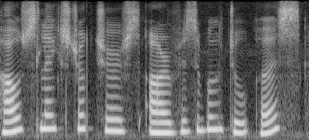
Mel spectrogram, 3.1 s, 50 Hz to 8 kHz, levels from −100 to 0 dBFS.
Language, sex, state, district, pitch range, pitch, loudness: English, female, Assam, Kamrup Metropolitan, 220-275 Hz, 245 Hz, -18 LUFS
